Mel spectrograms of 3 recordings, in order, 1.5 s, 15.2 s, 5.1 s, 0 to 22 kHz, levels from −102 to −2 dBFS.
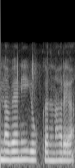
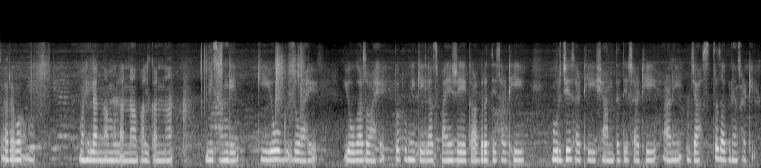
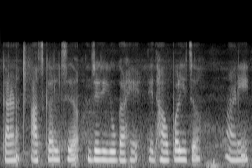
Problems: constant background noise, continuous background conversations, low volume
